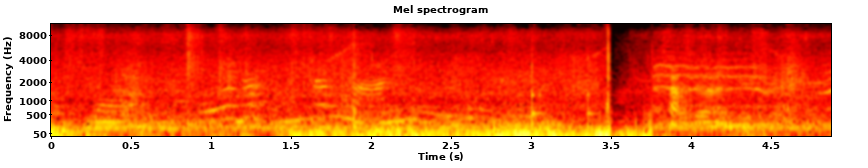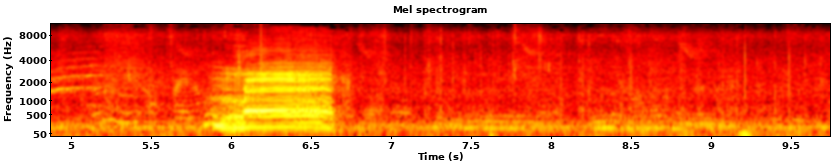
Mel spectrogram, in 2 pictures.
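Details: A sheep being hand-fed grass lets out one strong, quavering bleat, holding the shaky note for under a second, while people chat quietly nearby before and after.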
